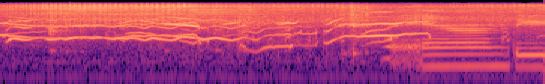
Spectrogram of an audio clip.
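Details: Upset newborn Miniature Schnauzer puppies, four days old, black-and-silver and dark salt-and-pepper litter, cry in long wavering high whines that slide up and down, joined near the end by a steady tonal stacked sound over a constant low hum.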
